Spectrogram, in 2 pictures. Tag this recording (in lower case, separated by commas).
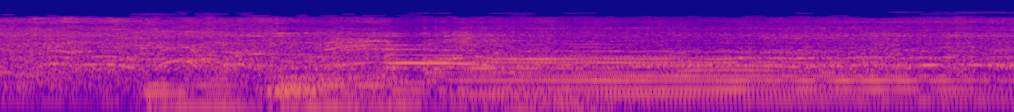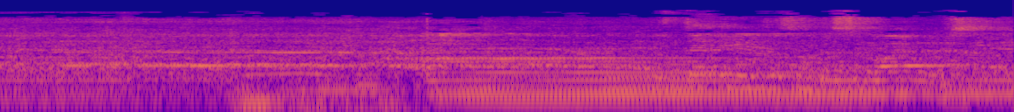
speech, music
